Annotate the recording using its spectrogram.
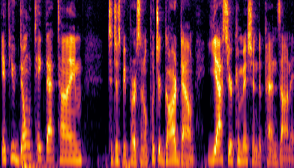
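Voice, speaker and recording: Fairly high for a man, an animated voice with very wide pitch swings at a moderate pace. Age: 30s. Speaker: photographer and video production business owner. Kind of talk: casual interview chat.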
